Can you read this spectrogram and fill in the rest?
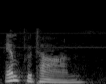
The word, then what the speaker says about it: emphuton: The emphasis is on the first syllable. Emphuton.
